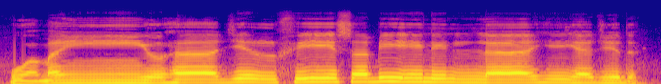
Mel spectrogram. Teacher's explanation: ہا الف مدہ ہے، فی یا مدہ ہے، بی یا مدہ ہے، تینوں کو ایک ایک الف کی مقدار کے برابر کھینچ کر پڑھیں گے۔ اور را ساکن سے پہلے زیر ہے، اس لیے را ساکن باریک پڑھا جائے گا۔ باقی کسی بھی حرکت والے حرف کو کھینچنا نہیں۔ · وَمَن نون ساکن کے بعد یرملون کا یا ہے، ادغام مع الغنہ ہوگا، غنہ کے ساتھ پڑھیں گے۔ ہا الف مدہ ہے، فی یا مدہ ہے، بی یا مدہ ہے، تینوں کو ایک ایک الف کی مقدار کے برابر کھینچ کر پڑھیں گے۔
